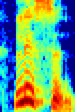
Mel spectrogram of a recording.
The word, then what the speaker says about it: listen: So when I'll say listen, the child, because in listen T is silent, the child who is holding T will sit down. And this is how we say this word, listen.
